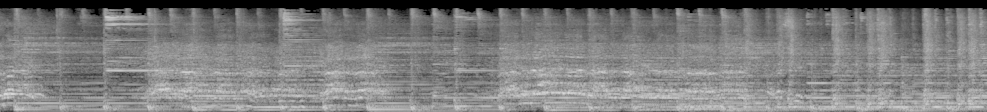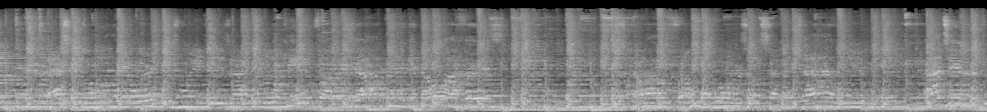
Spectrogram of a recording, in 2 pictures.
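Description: Live acoustic folk band of guitars, mandolin and upright bass playing, with voices singing the chorus; a steady drum beat comes in about twelve seconds in.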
